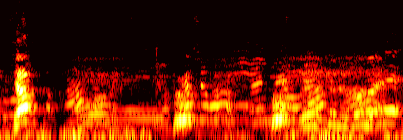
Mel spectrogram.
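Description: People's voices talking and calling out in short phrases with pauses between, one voice holding a steady drawn-out note about a second in.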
